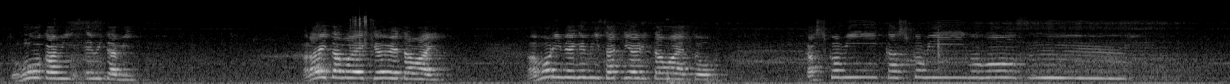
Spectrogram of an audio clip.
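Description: A man chants in long, drawn-out phrases.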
